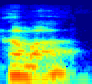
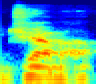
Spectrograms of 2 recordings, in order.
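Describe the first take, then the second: First: The name is said the Latino way. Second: The name is said the UK way. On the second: The person would be from the UK. "if you're from the U K, it would be Gemma"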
